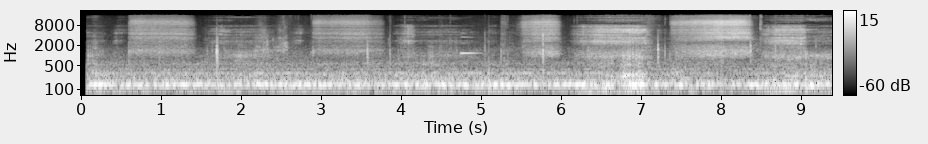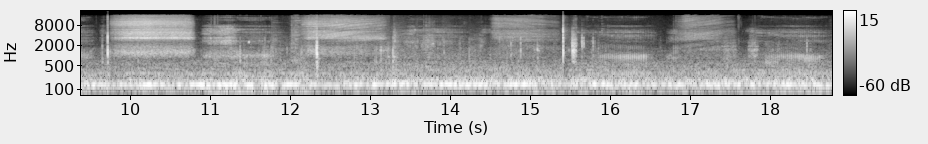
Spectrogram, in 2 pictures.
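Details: Eskimo snoring away happily while asleep: rapid, repeated snoring and snorting breaths, noisy on both breathing in and out, over a steady low hum.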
